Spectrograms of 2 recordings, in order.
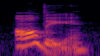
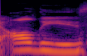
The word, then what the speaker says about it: Aldi: Aldi. Me and my family say Aldi's. No. And I know it's wrong, but now I can't undo it.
